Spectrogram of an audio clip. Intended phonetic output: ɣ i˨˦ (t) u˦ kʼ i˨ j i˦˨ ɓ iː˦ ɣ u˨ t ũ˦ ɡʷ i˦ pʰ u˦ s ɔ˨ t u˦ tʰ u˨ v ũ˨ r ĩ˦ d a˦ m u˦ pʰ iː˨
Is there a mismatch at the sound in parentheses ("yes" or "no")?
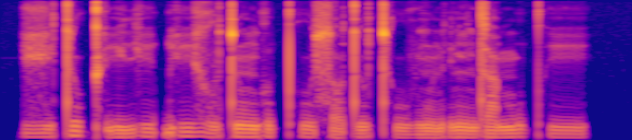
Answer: no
